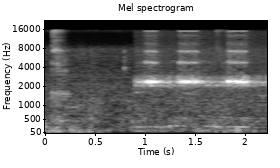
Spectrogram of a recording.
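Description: Cricket chirping: a steady, high pulsing trill that starts suddenly about a second in, pulsing about three times a second.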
